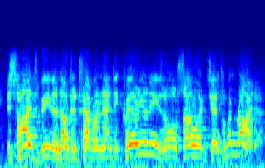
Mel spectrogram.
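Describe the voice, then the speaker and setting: A man's voice: high-pitched, fast, fairly bright tone. An actor playing a male auctioneer, coaxing bids with showy sales patter. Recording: dull old film soundtrack.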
